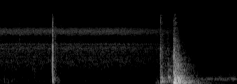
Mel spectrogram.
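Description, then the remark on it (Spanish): A door is pushed shut with a solid thud and a brief rattle, after an earlier small click, over a steady high hiss. “Cierra la puerta, por favor.”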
